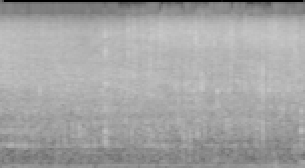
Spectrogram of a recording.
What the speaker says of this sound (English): once we see that all of the wine is bubbling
